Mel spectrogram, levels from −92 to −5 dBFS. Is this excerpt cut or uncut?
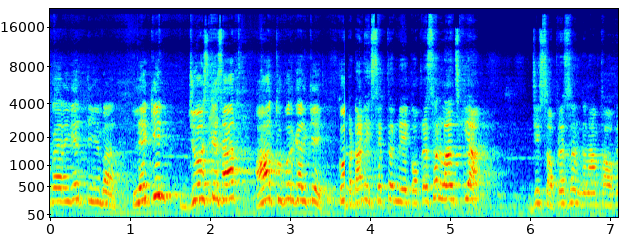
cut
